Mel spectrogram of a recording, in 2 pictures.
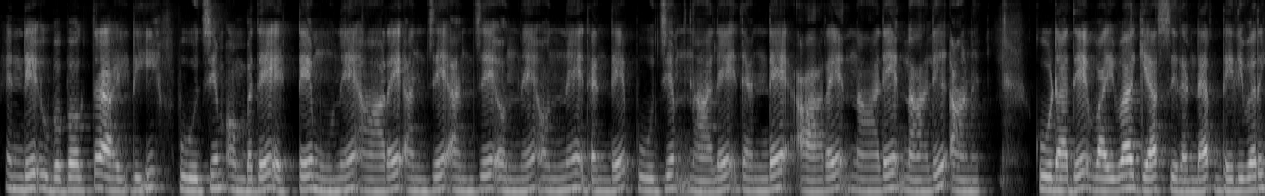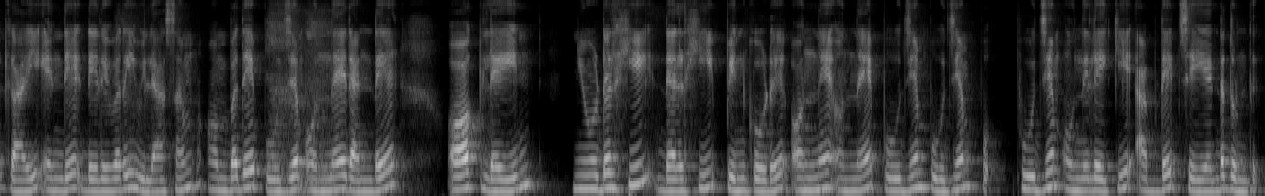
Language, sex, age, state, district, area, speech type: Malayalam, female, 18-30, Kerala, Wayanad, rural, read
